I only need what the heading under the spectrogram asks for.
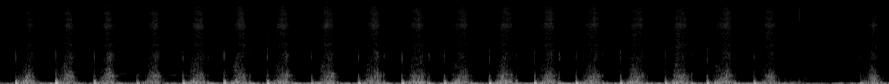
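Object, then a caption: Pencil rubbed on thick drawing paper of a spiral sketchbook. A green colored pencil is rubbed back and forth across a thick drawing-paper page of a spiral sketchbook while coloring. Each stroke makes a soft, dry scratching rasp with a low rumble and a faint bright hiss, and the strokes repeat in a steady rhythm.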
